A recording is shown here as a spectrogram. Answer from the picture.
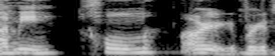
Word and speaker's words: Hulme: name but home maybe h u l m e home like home yeah like kind of like kind of like a PO but it's a home yeah it's like hu l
